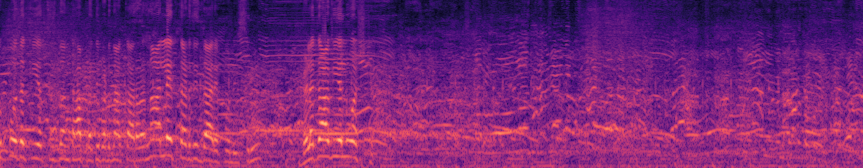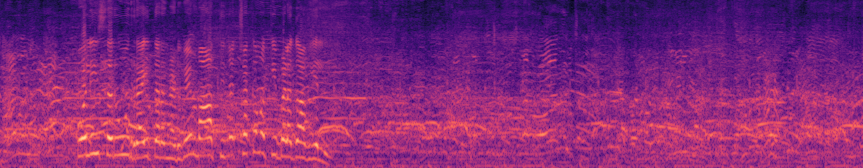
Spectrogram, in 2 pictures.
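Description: A crowd of men shout and clamour close by.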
